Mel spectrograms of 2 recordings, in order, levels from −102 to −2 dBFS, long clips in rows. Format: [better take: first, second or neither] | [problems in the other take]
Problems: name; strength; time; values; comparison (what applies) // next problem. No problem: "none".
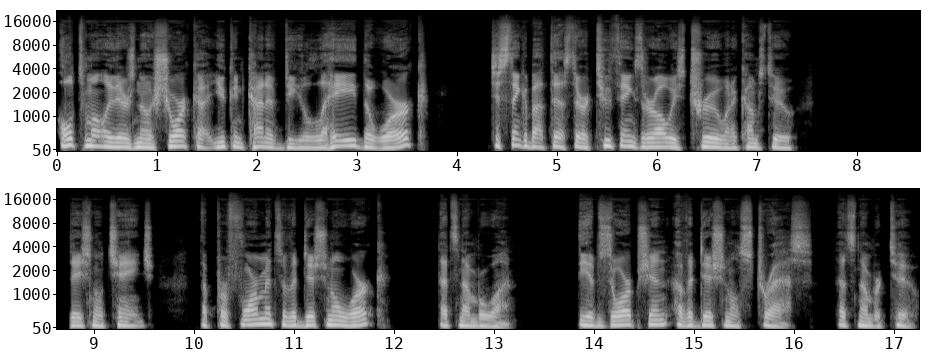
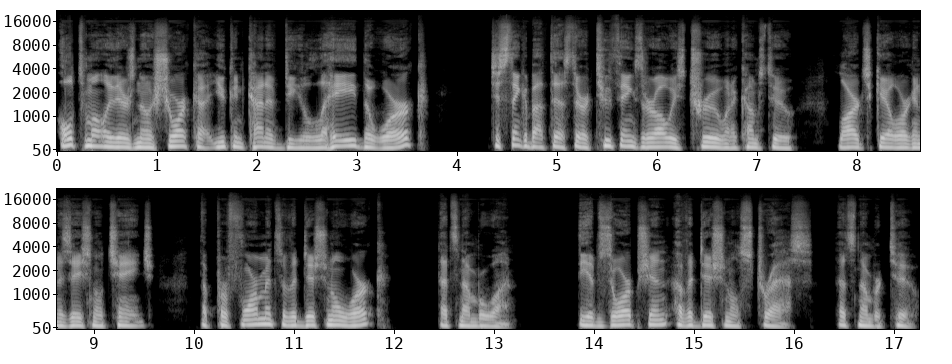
second | audio cutting out; at 7.5 s for 1 s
